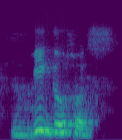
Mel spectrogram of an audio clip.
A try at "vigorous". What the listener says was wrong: No, vigorous. No, not even rus. My problem is now with the O. Vigor, not vigo. Vigorous.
